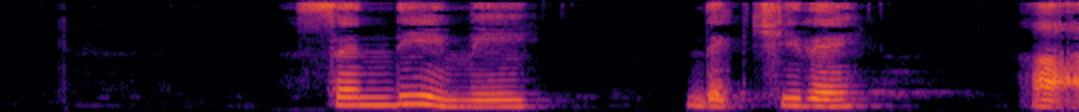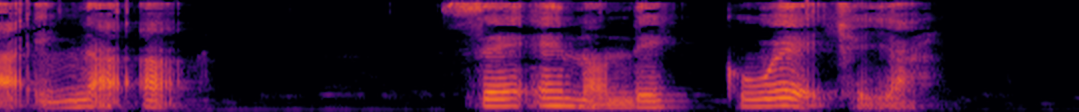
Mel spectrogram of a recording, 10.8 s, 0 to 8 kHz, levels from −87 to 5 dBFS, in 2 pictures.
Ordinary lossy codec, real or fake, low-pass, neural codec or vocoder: AAC, 32 kbps; real; 7.2 kHz; none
